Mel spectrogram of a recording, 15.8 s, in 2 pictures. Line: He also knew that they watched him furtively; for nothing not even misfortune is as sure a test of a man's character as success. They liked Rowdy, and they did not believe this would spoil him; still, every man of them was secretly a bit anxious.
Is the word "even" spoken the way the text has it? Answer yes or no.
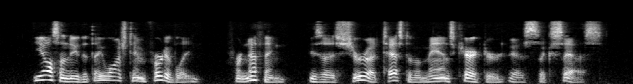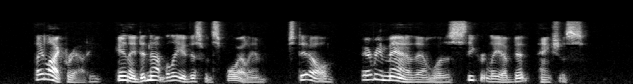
no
